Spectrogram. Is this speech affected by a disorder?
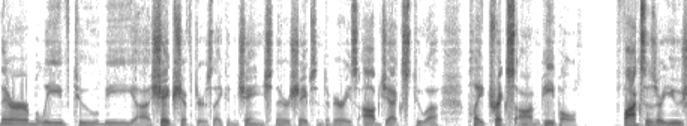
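No.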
